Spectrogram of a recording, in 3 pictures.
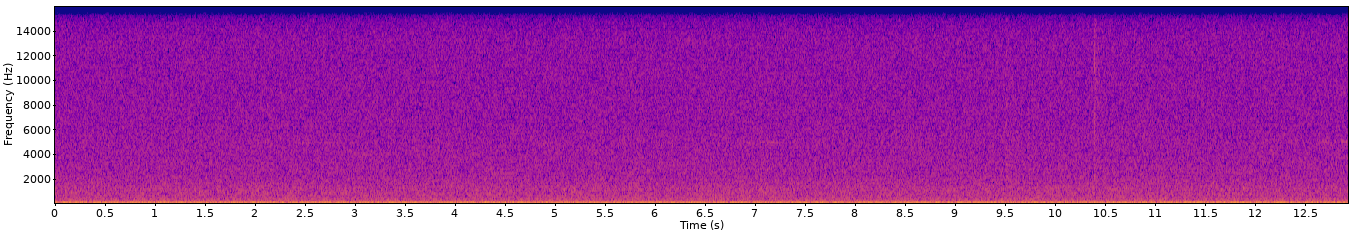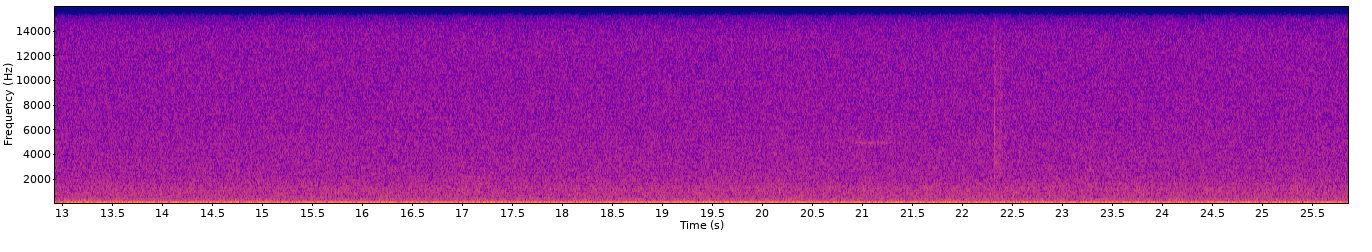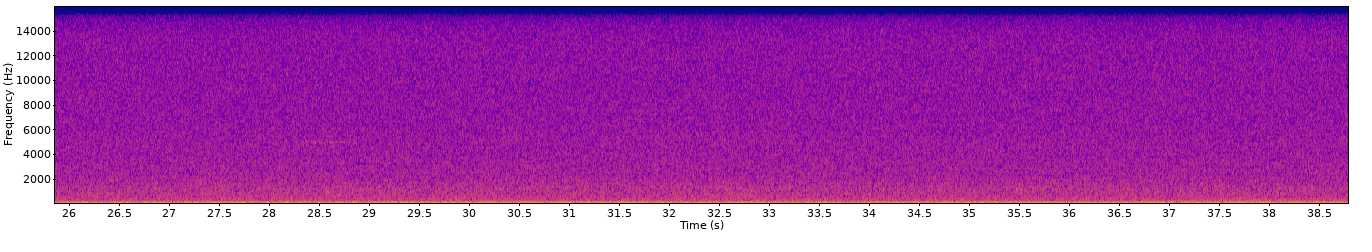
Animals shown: forest ambience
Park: Acadia National Park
